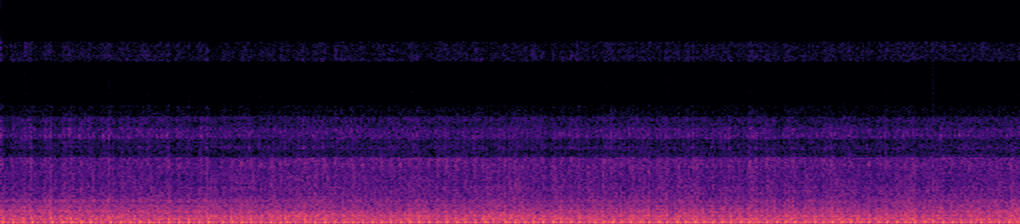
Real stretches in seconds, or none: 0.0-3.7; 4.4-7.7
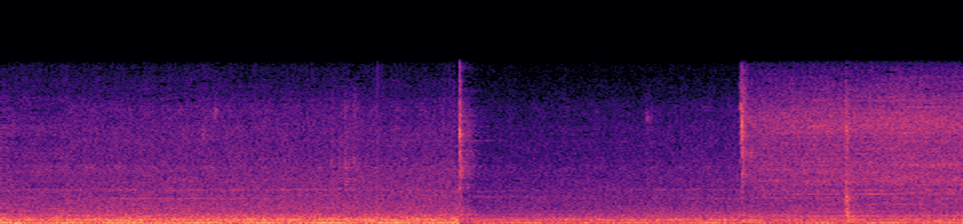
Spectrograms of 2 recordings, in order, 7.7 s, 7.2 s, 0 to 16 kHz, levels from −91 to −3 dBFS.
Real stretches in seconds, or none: 0.5-7.2

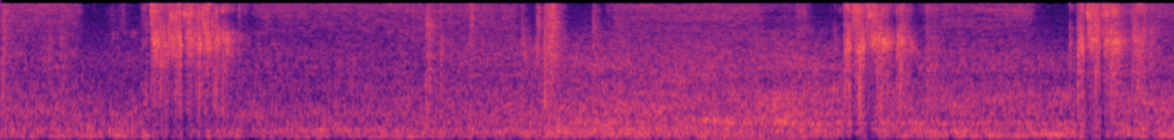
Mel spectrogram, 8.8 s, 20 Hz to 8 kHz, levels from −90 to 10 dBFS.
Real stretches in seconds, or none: none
